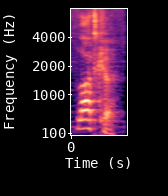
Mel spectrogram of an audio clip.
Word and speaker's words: latke: My friends, I present to you the potato latke, pronounced latke.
